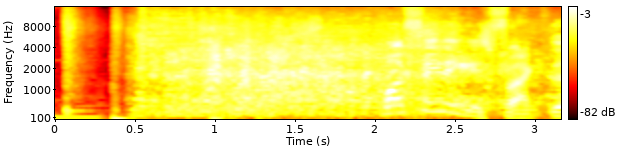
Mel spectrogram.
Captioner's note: laughter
